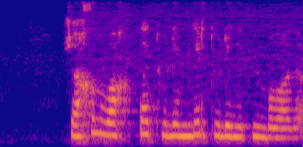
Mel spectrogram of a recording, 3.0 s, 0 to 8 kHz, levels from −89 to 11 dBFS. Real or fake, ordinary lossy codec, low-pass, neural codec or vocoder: real; none; none; none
